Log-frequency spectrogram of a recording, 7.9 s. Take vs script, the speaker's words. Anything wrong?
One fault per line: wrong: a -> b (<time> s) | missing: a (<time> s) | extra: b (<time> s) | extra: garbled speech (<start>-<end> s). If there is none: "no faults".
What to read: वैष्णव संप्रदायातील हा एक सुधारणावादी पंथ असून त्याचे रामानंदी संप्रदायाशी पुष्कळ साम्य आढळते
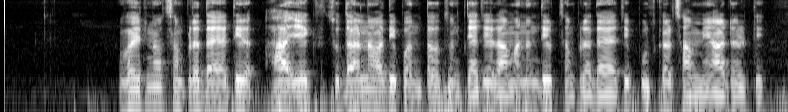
no faults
